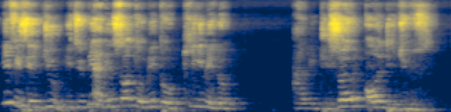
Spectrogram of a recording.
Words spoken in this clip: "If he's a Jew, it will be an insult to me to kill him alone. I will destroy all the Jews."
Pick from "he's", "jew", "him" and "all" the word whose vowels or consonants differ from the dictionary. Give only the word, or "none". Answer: he's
